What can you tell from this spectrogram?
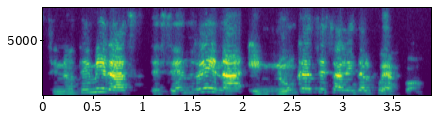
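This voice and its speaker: Woman reading as a fretful scolding mother, bright high voice, slow, far from the mic, dull lo-fi sound. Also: lively intonation. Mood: nagging. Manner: scolding, nagging, full of complaints. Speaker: student reading a scripted dialogue. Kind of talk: read-aloud scripted dialogue.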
